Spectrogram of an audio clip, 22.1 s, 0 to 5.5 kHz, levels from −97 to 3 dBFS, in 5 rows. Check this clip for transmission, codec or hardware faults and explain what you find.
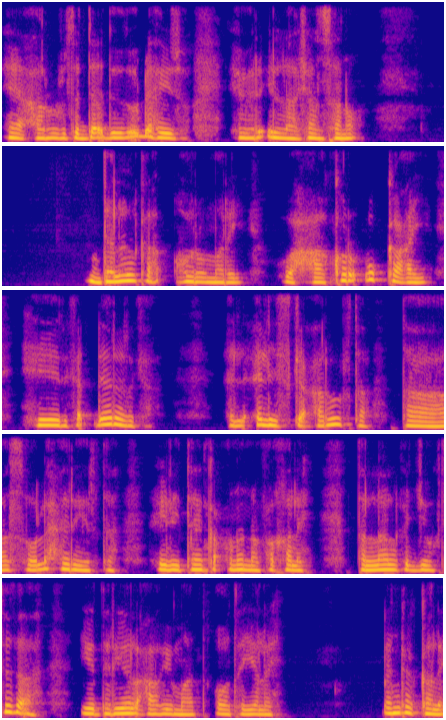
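No transmission, codec or hardware fault can be heard anywhere in the speech; the signal stays continuous and stable throughout.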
